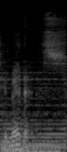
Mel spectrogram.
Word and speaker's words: Jimenez: It's not Jimenez, it's Jimenez. Jimenez. Eloy Jimenez.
